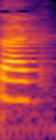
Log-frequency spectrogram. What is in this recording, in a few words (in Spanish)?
"tag", Silabas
